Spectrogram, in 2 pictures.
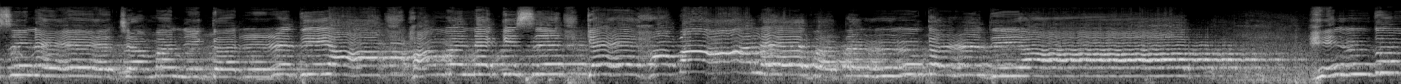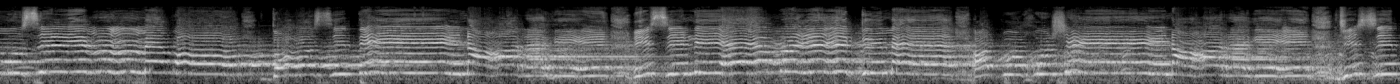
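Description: A boy singing solo into a microphone: long held notes with a wavering pitch, with a short pause about halfway through.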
